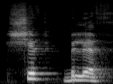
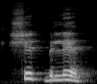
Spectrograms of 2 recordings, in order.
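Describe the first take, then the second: Both takes have the same delivery.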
